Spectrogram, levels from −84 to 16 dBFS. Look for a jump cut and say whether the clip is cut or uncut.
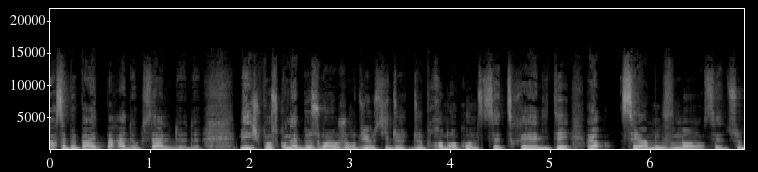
cut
